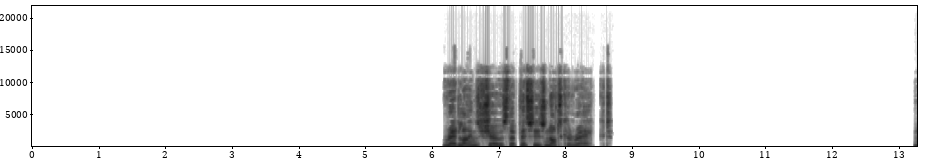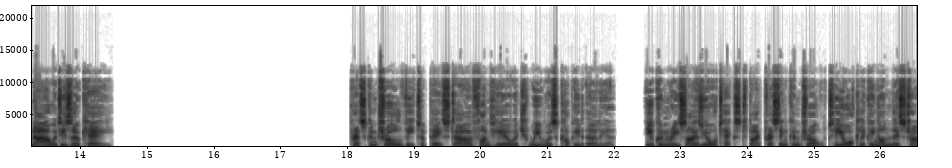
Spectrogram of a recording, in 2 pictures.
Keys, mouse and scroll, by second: 5.0-7.5 drag, 11.2-13.7 drag, 18.8 ctrl+Caps_Lock, 19.3 ctrl+v.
